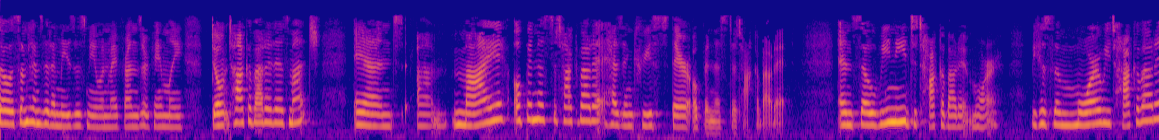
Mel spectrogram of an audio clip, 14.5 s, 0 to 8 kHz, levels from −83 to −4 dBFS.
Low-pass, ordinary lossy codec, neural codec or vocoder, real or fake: 7.2 kHz; MP3, 24 kbps; none; real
